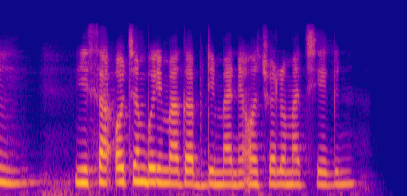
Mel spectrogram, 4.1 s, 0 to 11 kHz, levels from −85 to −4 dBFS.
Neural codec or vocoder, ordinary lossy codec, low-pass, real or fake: codec, 16 kHz, about 1 kbps, DyCAST, with the encoder's durations; none; 7.2 kHz; fake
